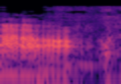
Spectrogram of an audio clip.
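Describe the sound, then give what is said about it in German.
A voice imitates the monstrous growl of approaching Rakshasa demons, a loud, rough, drawn-out snarl that tails off into a shorter guttural grunt, with no other sounds around it. “Das grausame Knurren und Grunzen der Rakshas.”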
